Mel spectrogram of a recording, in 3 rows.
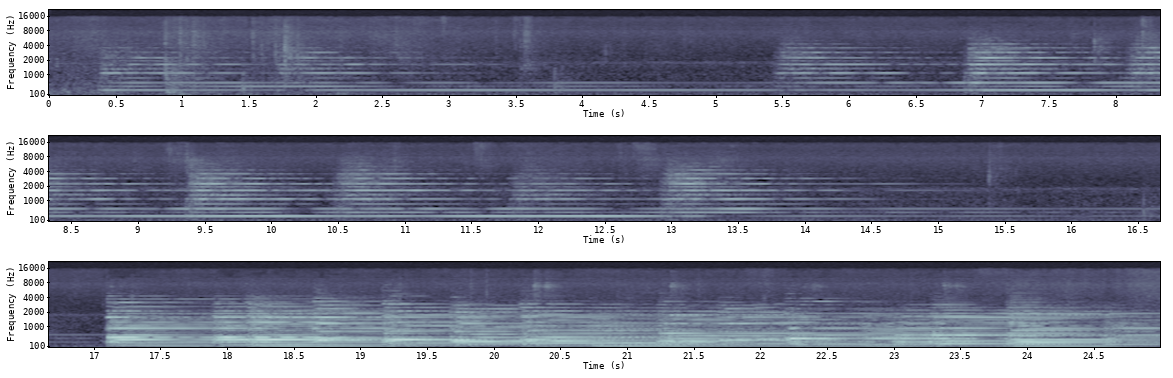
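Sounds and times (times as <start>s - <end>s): church bell tolling: 0.4s - 25.0s.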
